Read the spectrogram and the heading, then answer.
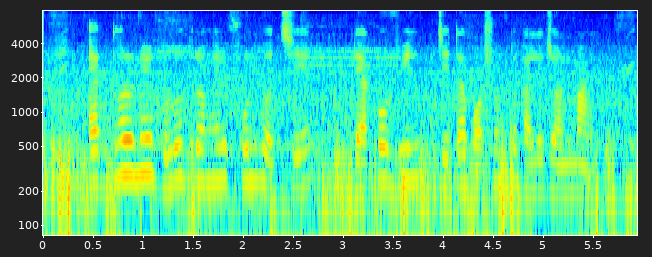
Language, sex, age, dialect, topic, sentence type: Bengali, female, 36-40, Standard Colloquial, agriculture, statement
